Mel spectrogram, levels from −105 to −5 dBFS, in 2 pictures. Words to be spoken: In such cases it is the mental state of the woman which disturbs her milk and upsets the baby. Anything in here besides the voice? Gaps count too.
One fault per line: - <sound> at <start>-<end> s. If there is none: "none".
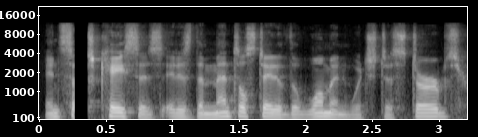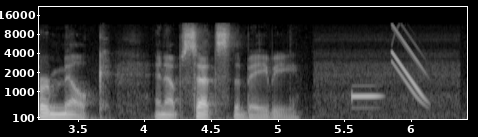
- dropout at 0.3-0.4 s
- chirp at 5.6-6.2 s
